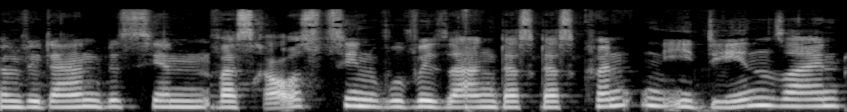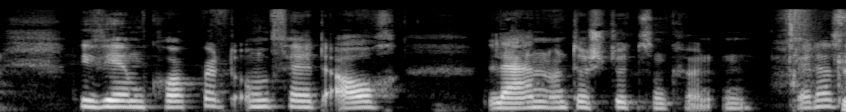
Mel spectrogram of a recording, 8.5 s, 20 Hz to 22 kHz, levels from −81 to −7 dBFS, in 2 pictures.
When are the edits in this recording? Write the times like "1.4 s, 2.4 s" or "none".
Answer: 2.7 s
